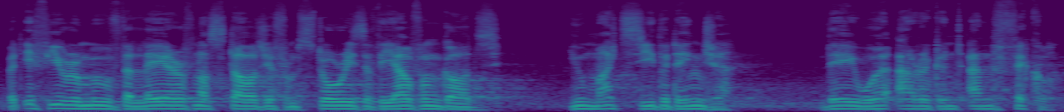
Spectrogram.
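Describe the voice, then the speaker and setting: An actor playing a grave, learned elven mage in a fantasy video game, formal and measured, with passionate intensity. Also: male voice, on the low side, fairly even intonation, big-room sound, slight background noise, natural voice. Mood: grave, reflective. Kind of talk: dramatic video game voice acting.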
